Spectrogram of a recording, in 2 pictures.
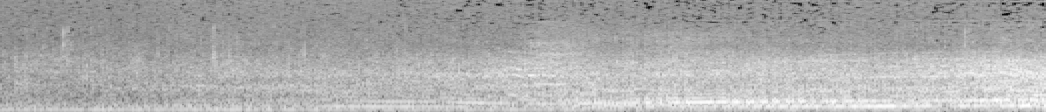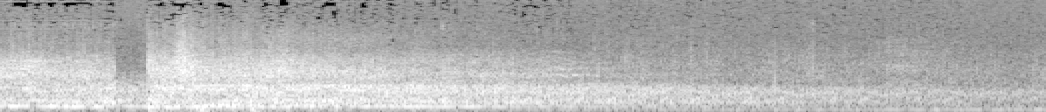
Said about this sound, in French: Et le chauffeur rentre dans la voiture et la met en route.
